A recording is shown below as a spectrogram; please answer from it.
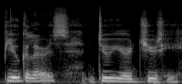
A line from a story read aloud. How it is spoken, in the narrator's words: exclaimed Colonel Beckwith in a voice husky with emotion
